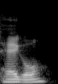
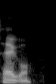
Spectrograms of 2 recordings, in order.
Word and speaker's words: Hegel: there's kids at home because his name is pronounced and uh is it's Hegel I checked with someone in the audience Nick they are they live in Germany they speak German they say it's Hegel and they also yeah I actually spoke to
